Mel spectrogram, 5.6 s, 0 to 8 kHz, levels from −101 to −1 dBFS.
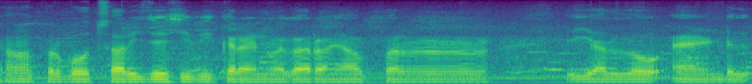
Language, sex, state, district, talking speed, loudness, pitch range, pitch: Hindi, female, Haryana, Charkhi Dadri, 140 wpm, -19 LUFS, 90-95 Hz, 90 Hz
